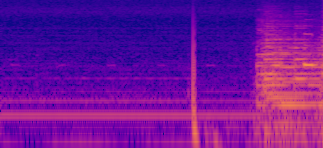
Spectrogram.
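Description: Steady electrical mains hum on an old recording's soundtrack, with a single sharp click about one and a half seconds in. Music begins right at the end.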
